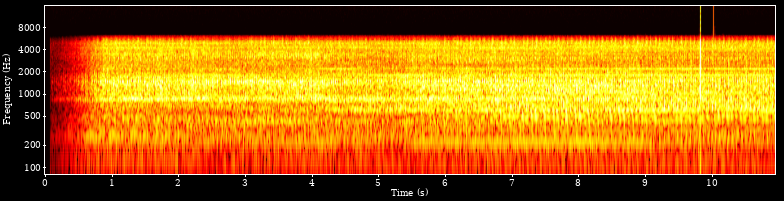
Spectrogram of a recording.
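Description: Homemade scroll saw running steadily, its motor and reciprocating blade mechanism making an even mechanical drone that comes up over the first second. A single sharp click sounds just before the end.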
